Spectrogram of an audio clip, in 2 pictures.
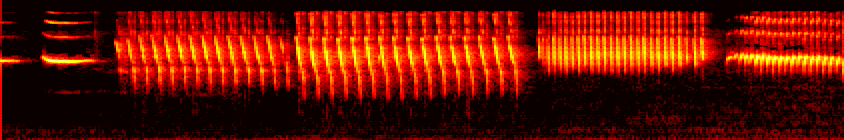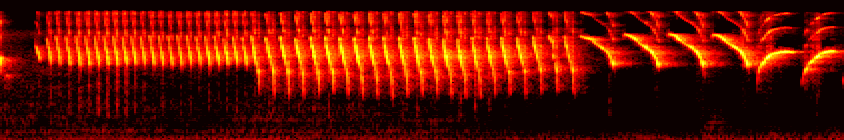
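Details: Spanish Timbrado canary training song: short whistle, then long buzzy rattling trills in several tours separated by brief breaks, ending with quick rising whistled sweeps.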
